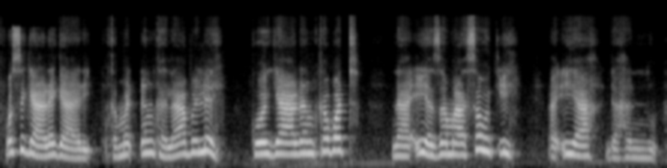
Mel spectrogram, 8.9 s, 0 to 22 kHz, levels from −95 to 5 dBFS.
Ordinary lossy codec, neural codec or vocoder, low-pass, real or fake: Opus, 32 kbps; autoencoder, 48 kHz, 128 numbers a frame, DAC-VAE, trained on Japanese speech; 14.4 kHz; fake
